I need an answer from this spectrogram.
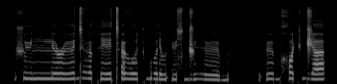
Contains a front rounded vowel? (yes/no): yes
